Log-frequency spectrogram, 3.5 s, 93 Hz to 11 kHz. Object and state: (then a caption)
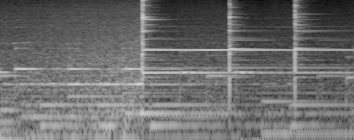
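Good-quality steel kitchen knife. A special steel kitchen knife with a chicken-wing wood handle is tapped three times to test it, each tap giving a bright metallic clink with a clear ringing tone near 2 kHz that sustains after the strike. The long ring marks it as a good-quality knife, since the longer the sound rings after the tap, the better the knife.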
